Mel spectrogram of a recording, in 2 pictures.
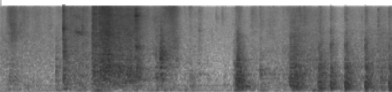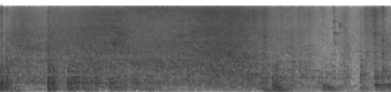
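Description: Large corrugated cardboard shipping box being opened by hand: flaps rustling with a few knocks, then a steady scrape of cardboard sliding against cardboard for a couple of seconds.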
